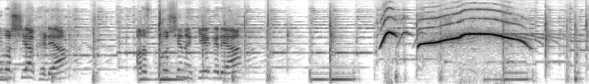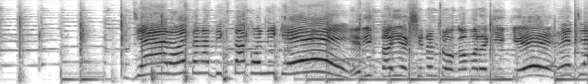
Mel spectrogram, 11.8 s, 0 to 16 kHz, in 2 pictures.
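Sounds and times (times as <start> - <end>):
rhythmic music: 0.0 - 11.7
speech: 0.1 - 3.3, 8.3 - 11.7
long shrill teasing whistle: 3.8 - 5.5.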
